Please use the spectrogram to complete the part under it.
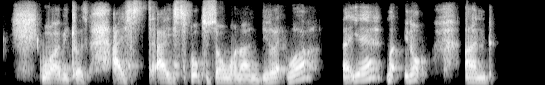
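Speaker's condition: Stuttering; mild stutter; stutters a bit, worse under pressure, stuttered on role-play sales call, asked to speak louder; repeated sounds, prolonged sounds

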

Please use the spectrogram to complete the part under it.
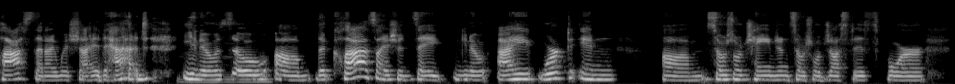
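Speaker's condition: Cleft palate, cleft palate without cleft lip

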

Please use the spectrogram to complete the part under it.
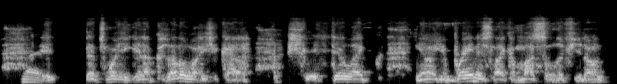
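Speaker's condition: Throat cancer, vocal cords removed; throat cancer from 1996, 63 surgeries under general plus about 100 in office; cancer free 13 years, partial voice box created by Steve Zeitels in Boston; no voice for about five years after vocal cord removal, now partial voice

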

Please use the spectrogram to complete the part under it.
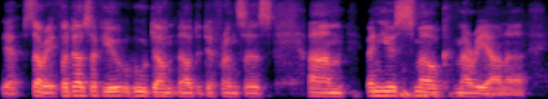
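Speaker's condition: No condition

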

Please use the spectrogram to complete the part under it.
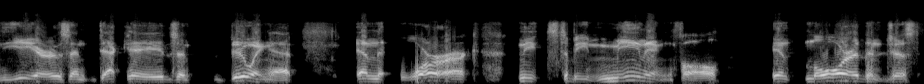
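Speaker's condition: Spasmodic dysphonia; initially unable to use voice

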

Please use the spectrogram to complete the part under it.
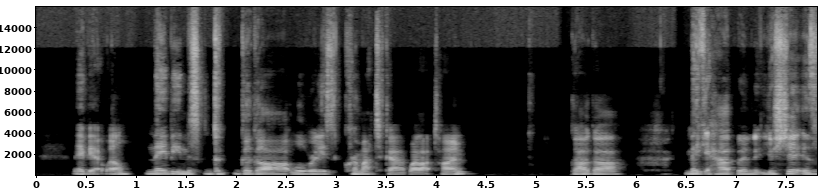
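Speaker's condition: Stammer; stammer comes through during recording; stammer shows up while speaking; repeated sounds, blocks

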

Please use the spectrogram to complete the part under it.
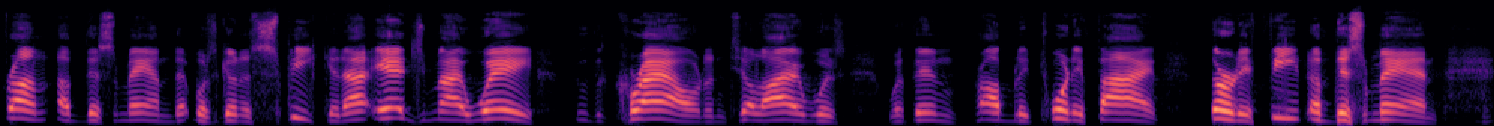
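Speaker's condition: No condition

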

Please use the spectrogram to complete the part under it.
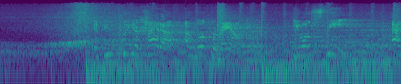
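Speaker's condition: Down syndrome; extra chromosome, present from birth

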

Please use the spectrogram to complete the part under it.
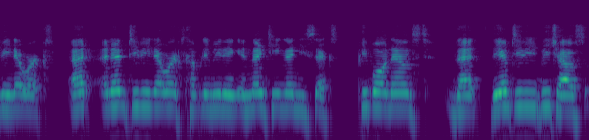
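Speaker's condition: Cerebral palsy; spastic type

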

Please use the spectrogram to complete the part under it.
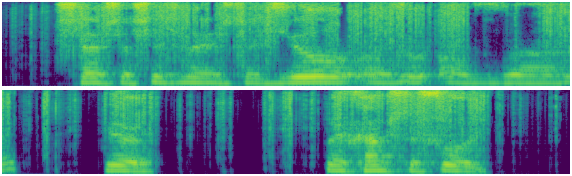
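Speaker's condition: Parkinson's disease; Parkinson's known 14 years, believed environmental, naturopath blood tests high in lead and pesticides

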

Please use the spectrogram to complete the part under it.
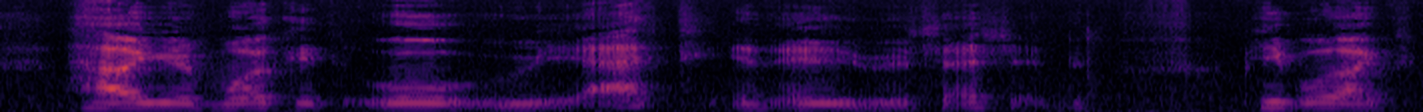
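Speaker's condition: Cerebral palsy; cerebral palsy since childhood

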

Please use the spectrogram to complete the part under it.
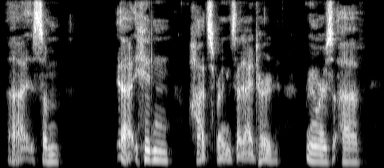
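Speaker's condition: ALS; weakness and fasciculations at onset

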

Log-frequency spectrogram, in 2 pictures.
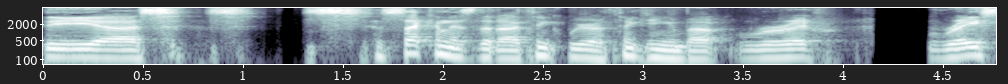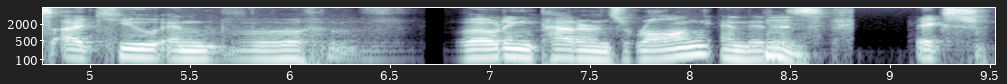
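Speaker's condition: Stuttering; formerly more severe, no longer trapped in it; not always fluent on calls, stutters mainly when inattentive, losing concentration, facing fierce debater or time pressure; repeated sounds, prolonged sounds

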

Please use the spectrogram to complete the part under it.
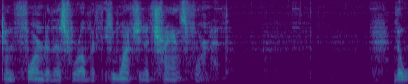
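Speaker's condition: Cleft palate; once stopped breathing

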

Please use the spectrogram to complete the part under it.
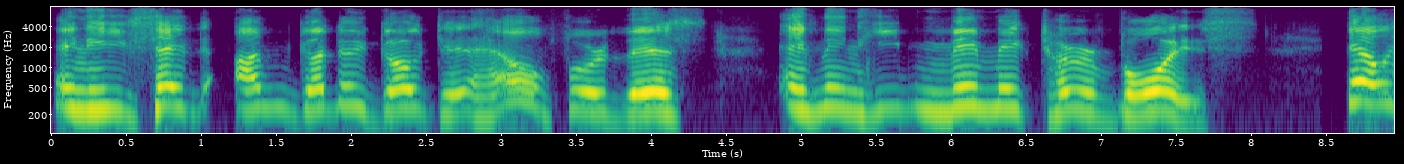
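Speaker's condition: Cerebral palsy; a little unique in delivery and style

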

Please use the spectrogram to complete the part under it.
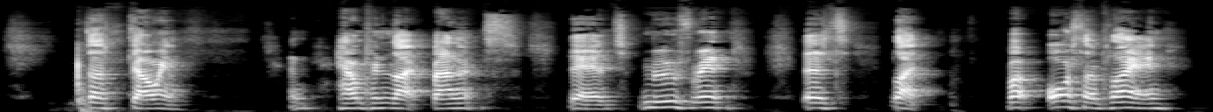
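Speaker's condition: Cerebral palsy; balance and movement helped by football since age four, Cerebral Palsy Alliance until about seven

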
